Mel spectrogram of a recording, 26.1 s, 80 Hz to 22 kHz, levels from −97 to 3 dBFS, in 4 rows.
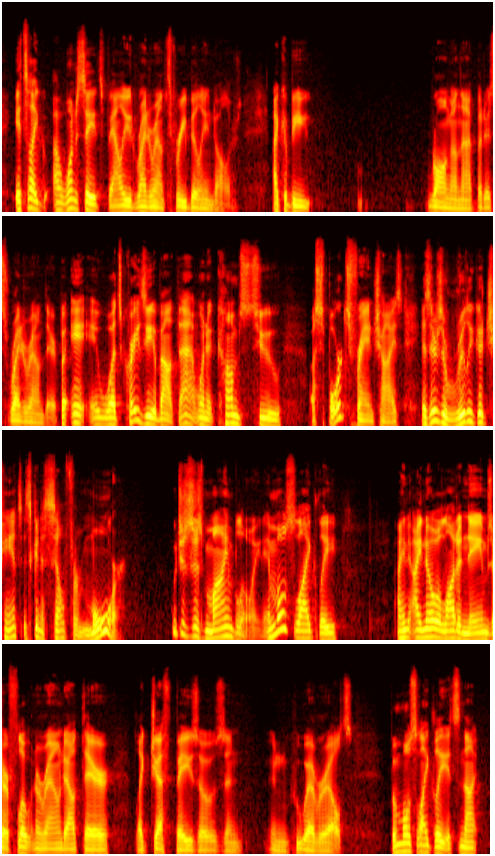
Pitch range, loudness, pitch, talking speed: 95-135 Hz, -22 LUFS, 110 Hz, 190 wpm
